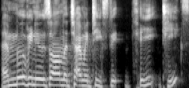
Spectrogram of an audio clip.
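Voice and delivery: upbeat podcast host welcome; show host intro. Acted.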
